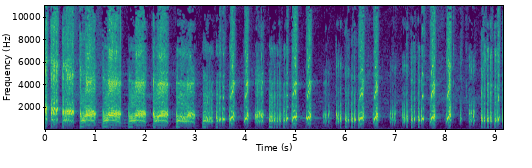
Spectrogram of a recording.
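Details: Female white-breasted waterhen calling to a male, played as a lure: loud, harsh, clipped croaking notes repeated rapidly and continuously in dense bursts, several per second.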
